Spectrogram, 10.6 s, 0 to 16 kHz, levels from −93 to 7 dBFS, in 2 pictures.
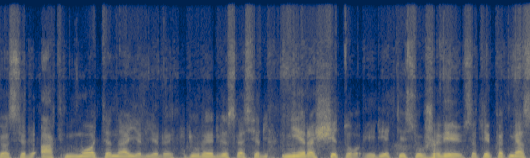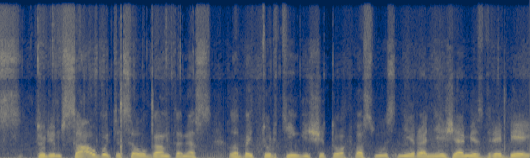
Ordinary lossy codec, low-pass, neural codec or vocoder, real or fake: Opus, 24 kbps; 14.4 kHz; vocoder, 48 kHz, 128 mel bands, Vocos; fake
